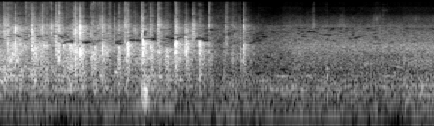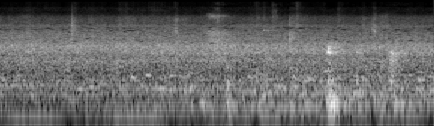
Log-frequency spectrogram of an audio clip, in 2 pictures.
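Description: Audience applause at a poetry recitation competition: a dense burst of clapping for about three seconds, then it stops and leaves a quiet room hum.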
